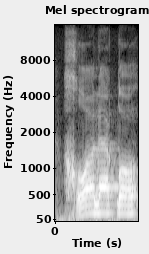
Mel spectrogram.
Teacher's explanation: kha tebal, makhrajnya dari tenggorokan atas gitu ya, didesiskan, dialirkan nafasnya juga. Khalaqa, qafnya juga tebal.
